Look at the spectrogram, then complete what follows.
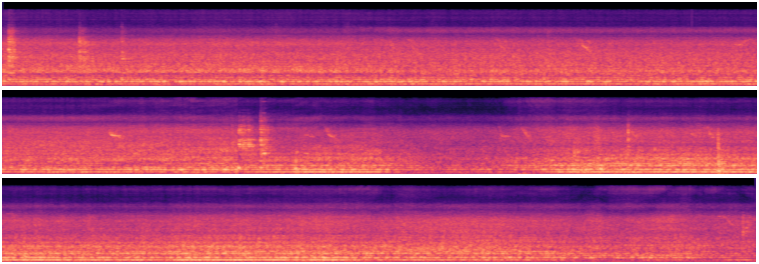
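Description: Kishan Jyoti winnowing machine running: its fan motor hums steadily under a rush of air and grain pouring through the chute.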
